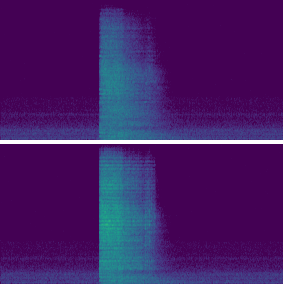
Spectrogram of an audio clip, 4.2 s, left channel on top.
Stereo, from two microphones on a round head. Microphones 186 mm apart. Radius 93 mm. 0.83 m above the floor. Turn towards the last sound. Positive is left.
turn(degrees=-75)  # may be behind; listen again after turning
